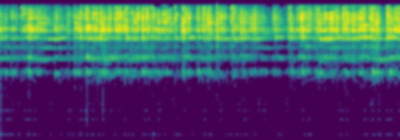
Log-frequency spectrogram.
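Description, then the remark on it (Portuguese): A mug that came with a keychain clanks and rattles continuously with a bright, metallic ringing much like a cowbell, steady and fairly loud throughout, with no voices. “Para que esse barulho está parecendo uma aia. Não dá nem para brincar, né? Está parecendo uma vaca. Tá sino de vaca.”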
